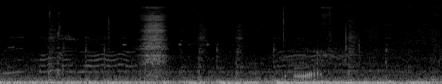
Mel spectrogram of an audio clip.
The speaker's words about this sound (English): That sounds like that door is frozen. Yeah, it was.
